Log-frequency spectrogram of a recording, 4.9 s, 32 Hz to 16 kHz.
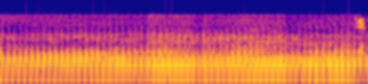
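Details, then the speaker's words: Chevy Sprint turbo 1.0 L three-cylinder after top-end rebuild with Saab 9-3 turbo, straight pipe with two cherry bombs, start low on gas: fires instantly, loud raspy even burble at steady fast idle, normal running. "low on gas but it's really fire up instantly no major problems so let's do it"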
